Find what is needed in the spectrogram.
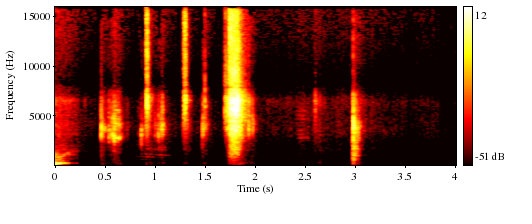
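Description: A single short hiss of a perfume atomizer spraying onto a paper scent strip, about two seconds in, after a few faint handling noises. A sharp click follows about a second later.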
